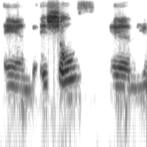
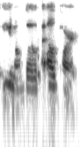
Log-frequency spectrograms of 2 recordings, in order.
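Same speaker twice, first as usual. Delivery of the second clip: usual speaking voice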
